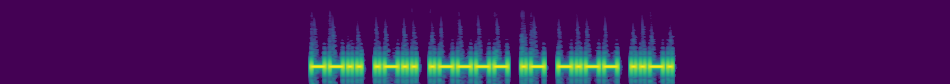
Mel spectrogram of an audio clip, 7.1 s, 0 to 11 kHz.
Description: Morse code, heard as a keyed tone, about 36 wpm, 700 Hz. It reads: ZL1AYF
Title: DXCC-100 Call Signs - 6 Characters - Repeated 3x - 35wpm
